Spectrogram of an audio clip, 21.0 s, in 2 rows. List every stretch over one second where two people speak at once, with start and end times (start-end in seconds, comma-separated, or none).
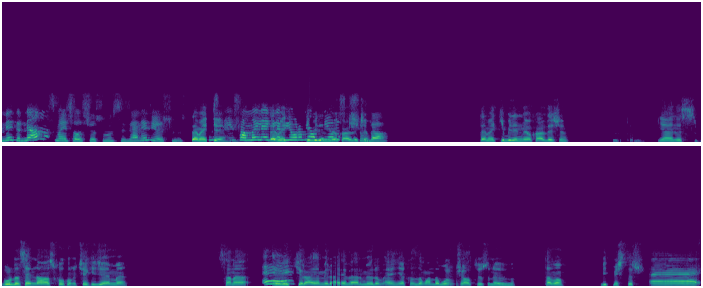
4.0-5.5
